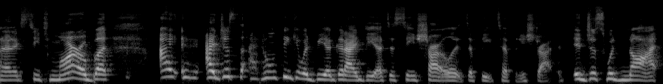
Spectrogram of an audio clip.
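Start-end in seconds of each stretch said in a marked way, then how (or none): none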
